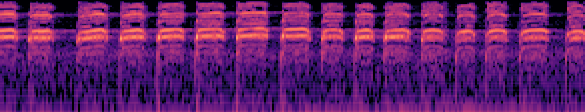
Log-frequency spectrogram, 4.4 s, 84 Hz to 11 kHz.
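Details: Fish-begging juvenile osprey at a Loch Arkaig nest, 31 August 2022, awaiting a trout delivery from the male; steady, rapid string of loud, slightly hoarse whistled notes, roughly three or four per second.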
